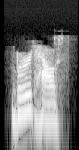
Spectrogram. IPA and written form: 'bɜːrd,haʊs (Birdhouse)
